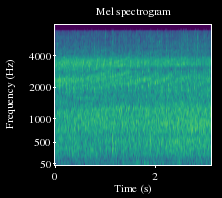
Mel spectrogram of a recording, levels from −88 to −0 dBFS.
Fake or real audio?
real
